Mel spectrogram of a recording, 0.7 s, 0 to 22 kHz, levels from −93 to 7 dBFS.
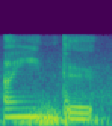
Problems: background sounds at intervals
